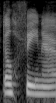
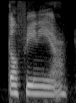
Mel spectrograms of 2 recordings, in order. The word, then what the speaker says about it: Delphinia: Ask Delphina about it. Or Delphinia. Always forget to pronounce the I at the ending of that name.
